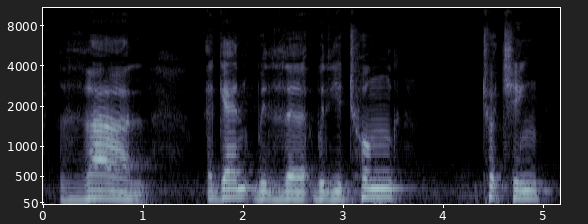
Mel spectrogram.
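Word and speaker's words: ذال: However, this one is pronounced dhal. Again, with your tongue touching the top of your with your tongue touching the upper teeth.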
